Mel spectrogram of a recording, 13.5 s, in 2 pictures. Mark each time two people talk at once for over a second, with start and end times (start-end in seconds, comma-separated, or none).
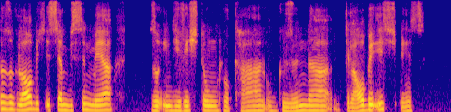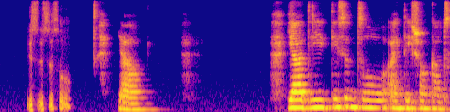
none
